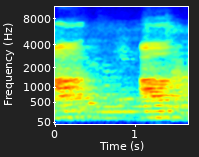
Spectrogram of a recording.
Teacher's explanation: Jadi dia keluarnya tidak terlalu a tapi tidak tidak terlalu e juga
